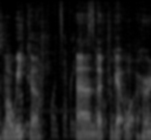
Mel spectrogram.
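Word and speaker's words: Mavuika: Mavika is Mawika.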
